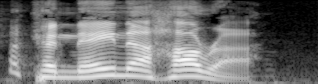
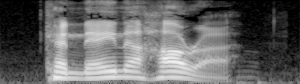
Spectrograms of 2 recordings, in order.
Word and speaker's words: Kaineinhoreh: What they are saying is, let me get the pronunciation right. Kanenahara. Kanenahara.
